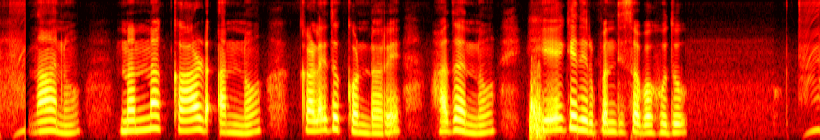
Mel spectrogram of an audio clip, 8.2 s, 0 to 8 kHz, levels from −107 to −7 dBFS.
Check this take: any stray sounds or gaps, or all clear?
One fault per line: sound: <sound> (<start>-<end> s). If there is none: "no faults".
no faults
